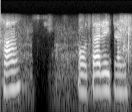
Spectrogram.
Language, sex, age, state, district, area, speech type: Manipuri, female, 18-30, Manipur, Kangpokpi, urban, conversation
